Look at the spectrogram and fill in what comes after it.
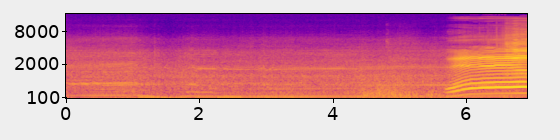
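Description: Yamaha YZF-R3 321 cc parallel-twin engine running steadily while the bike cruises, heard over road and wind noise, with a slight dip in its note about a second in. Near the end a much louder note rises in pitch and then holds.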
